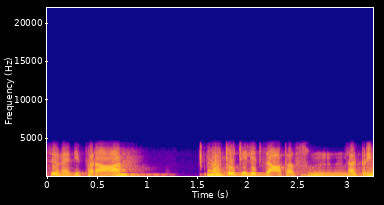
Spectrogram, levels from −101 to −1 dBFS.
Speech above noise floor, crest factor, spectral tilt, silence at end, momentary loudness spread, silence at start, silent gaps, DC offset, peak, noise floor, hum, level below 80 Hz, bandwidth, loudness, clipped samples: 26 dB; 12 dB; -5 dB/octave; 0 s; 11 LU; 0.05 s; none; under 0.1%; -2 dBFS; -40 dBFS; none; -38 dBFS; 4.5 kHz; -15 LUFS; under 0.1%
